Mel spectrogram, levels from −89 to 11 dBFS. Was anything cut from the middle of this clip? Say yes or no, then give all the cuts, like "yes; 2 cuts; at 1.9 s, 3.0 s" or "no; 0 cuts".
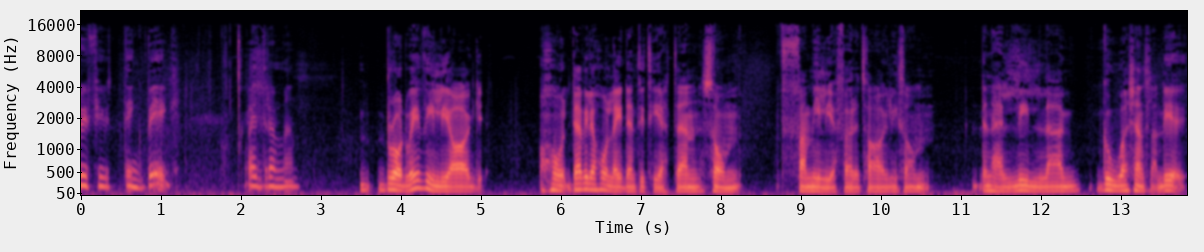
no; 0 cuts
